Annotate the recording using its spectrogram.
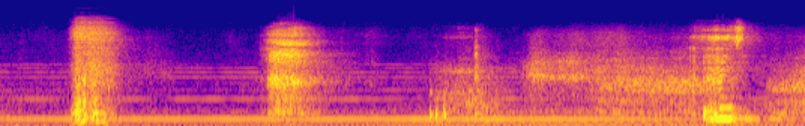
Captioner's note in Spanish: Sollozos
